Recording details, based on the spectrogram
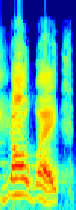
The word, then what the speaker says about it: Yahweh: The name Yahweh, Hebrew word Lord, and it's pronounced Yahweh, and it's built on the word I am.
